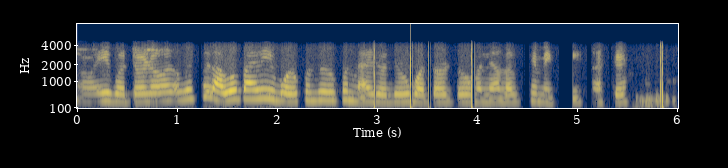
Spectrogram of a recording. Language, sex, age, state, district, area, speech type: Assamese, female, 18-30, Assam, Morigaon, rural, conversation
